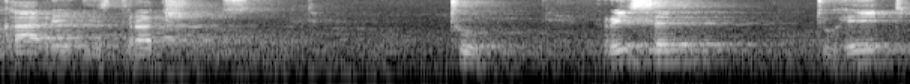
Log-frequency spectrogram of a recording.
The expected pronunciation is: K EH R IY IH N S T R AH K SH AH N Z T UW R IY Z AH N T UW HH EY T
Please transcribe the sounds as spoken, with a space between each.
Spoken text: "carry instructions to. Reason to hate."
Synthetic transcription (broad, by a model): K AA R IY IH N S T R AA K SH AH N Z T UW R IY S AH N T UW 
